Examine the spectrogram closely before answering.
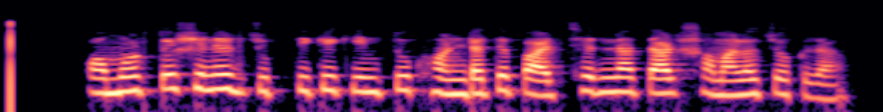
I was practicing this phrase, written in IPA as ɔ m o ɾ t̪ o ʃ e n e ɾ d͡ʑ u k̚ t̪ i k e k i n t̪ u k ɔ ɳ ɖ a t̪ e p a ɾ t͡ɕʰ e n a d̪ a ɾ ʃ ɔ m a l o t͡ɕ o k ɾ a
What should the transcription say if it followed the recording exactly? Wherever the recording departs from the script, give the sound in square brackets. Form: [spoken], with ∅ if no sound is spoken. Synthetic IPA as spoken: ɔ m o ɾ t̪ o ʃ e n e ɾ d͡ʑ u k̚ t̪ i k e k i n t̪ u [kʰ] ɔ ɳ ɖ a t̪ e p a ɾ t͡ɕʰ e [nː] a [t̪] a ɾ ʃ ɔ m a l o t͡ɕ o k ɾ a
